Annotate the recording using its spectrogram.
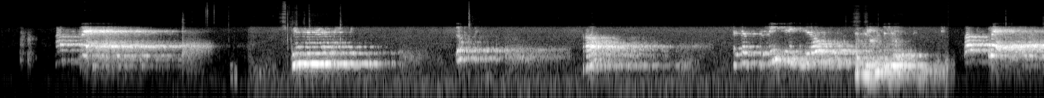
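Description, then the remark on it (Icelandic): A small boy's drawn-out squeals and wavering vocal sounds come in about five bursts, each trailing off into a strong, ringing echo that lingers, recorded in an echo chamber. “það er alltaf gaman að heyra hvernig strákurinn bregst við þannig að nú ætlum ég að prófa að spila þetta og við snúum sjá hvort þú getur náðu þessu inn á upptöku þannig að fyrst er það í svona bergmálsherbyggi”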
